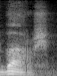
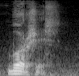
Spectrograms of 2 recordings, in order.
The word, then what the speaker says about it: Borges: quelques difficultés aux français quand j'étais étudiant genève tout le monde m'appelait borges c'est à dire on laisser cela d'une façon est phonétique alors pour moi c'est la même chose la vraie bonne gestion c'est une prononciation portugaise il ya deux siècles ce serait borgès mais vous pouvez vous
